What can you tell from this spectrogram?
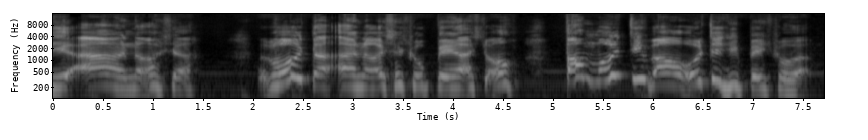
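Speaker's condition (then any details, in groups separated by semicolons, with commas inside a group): Cerebral palsy; diagnosed in childhood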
